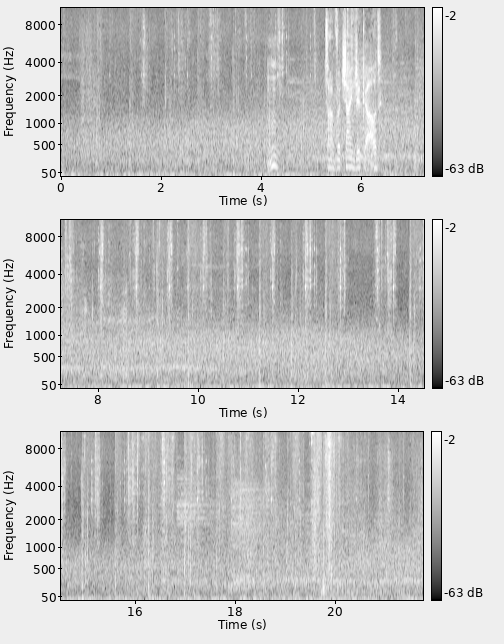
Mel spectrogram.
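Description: Footsteps tap softly on stone.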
